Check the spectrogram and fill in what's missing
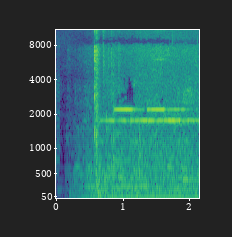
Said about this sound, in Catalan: I parlant del metro, un dels sons que fa el metro m'ha desbloquejat un record. És aquest.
